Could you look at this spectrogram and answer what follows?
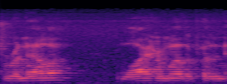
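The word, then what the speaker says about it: Renalla: n a l l a that's interesting it's pronounced ranella why her mother put an A in there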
